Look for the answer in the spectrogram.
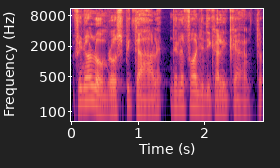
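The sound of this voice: The voice reads aloud without forcing. Intonation moves in a lively way.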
